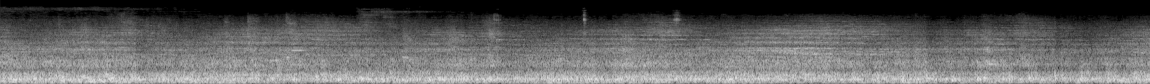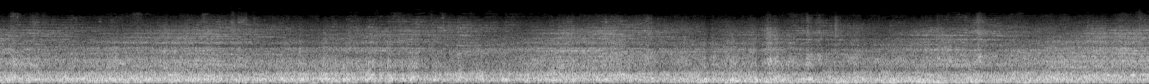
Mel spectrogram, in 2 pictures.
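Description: Freight train of double-stack intermodal well cars rolling past, a steady rumble and clatter of steel wheels on rail.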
